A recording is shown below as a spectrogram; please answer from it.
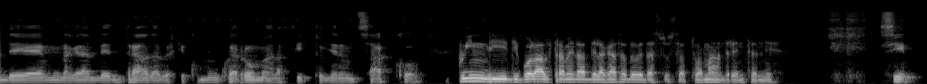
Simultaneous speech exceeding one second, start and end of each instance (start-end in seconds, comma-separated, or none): none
